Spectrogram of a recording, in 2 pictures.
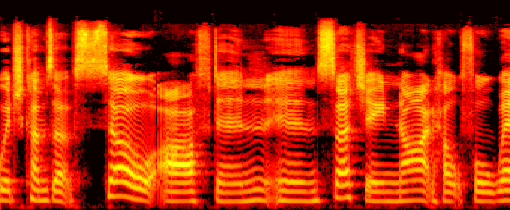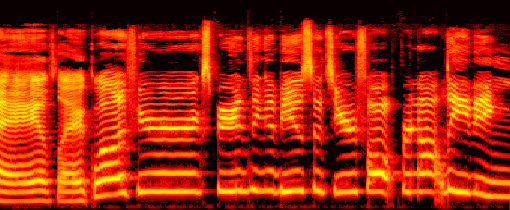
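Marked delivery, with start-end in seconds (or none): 5.0-8.5 pitched way up, puppet-style voice. Voicing the unhelpful blame put on someone experiencing abuse, in a Kermit voice. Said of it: "I said that in Kermit's voice".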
